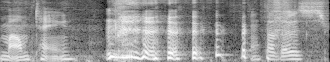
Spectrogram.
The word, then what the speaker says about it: Montaigne: Maddie wrote, he posted a song by, how do you pronounce her name? Montaigne? Yeah, Montaigne.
